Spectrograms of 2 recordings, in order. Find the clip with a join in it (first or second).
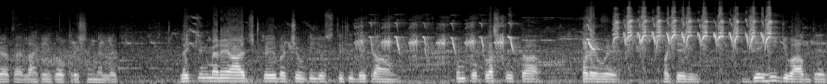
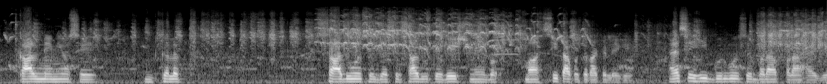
first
